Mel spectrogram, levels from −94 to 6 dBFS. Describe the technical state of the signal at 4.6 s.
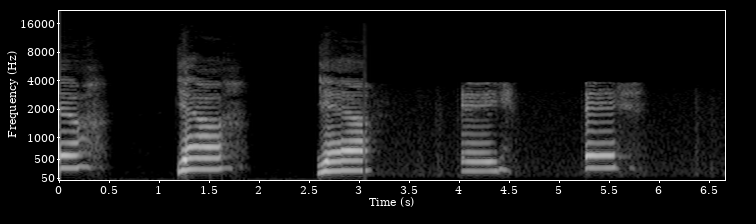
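At 4.6 s you're in the stretch where it sounds like the input switched to a poorer device, running from 3.03 s to the end of the clip. There's a brief 20 ms gap at the switch, then everything gets dull and boxy, with nothing above 3.8 kHz. The level drops by around 10 dB, and a new noise floor appears roughly 40 dB under the signal. That's likely a jump to another mic or a headset's narrowband call profile.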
